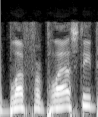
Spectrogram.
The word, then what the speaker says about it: blepharoplasty: and then I also have down here blepharoplasty. Blepharoplasty, doctor? I'm butchering that name. – It's blepharoplasty.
